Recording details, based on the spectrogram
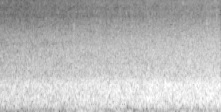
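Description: Rushing creek water in the Appalachian mountains roars as a steady, dense wash of noise without pause, loud and close throughout.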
